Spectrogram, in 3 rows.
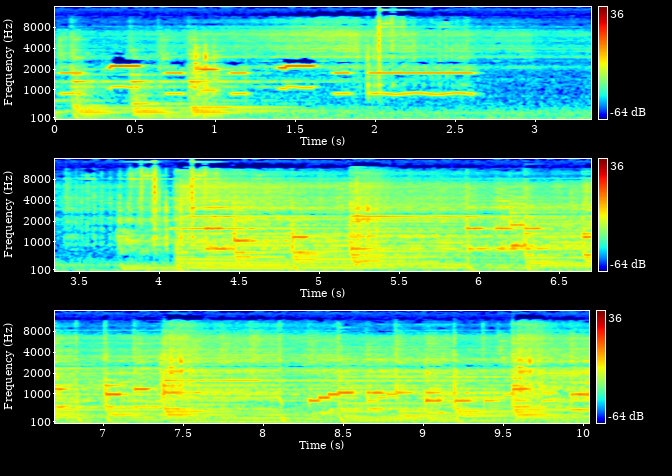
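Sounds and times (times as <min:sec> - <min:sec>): light keyboard melody: 0:00.0 - 0:02.6, 0:04.0 - 0:10.0.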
